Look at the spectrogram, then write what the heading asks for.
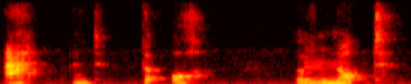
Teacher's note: america doesn't really have the short vowel sound that is typical in a lot of uh british pronunciation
